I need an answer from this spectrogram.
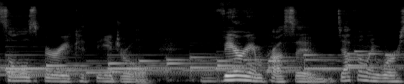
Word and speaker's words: Salisbury: It looks like it's pronounced Salisbury, but it's Salisbury Cathedral.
